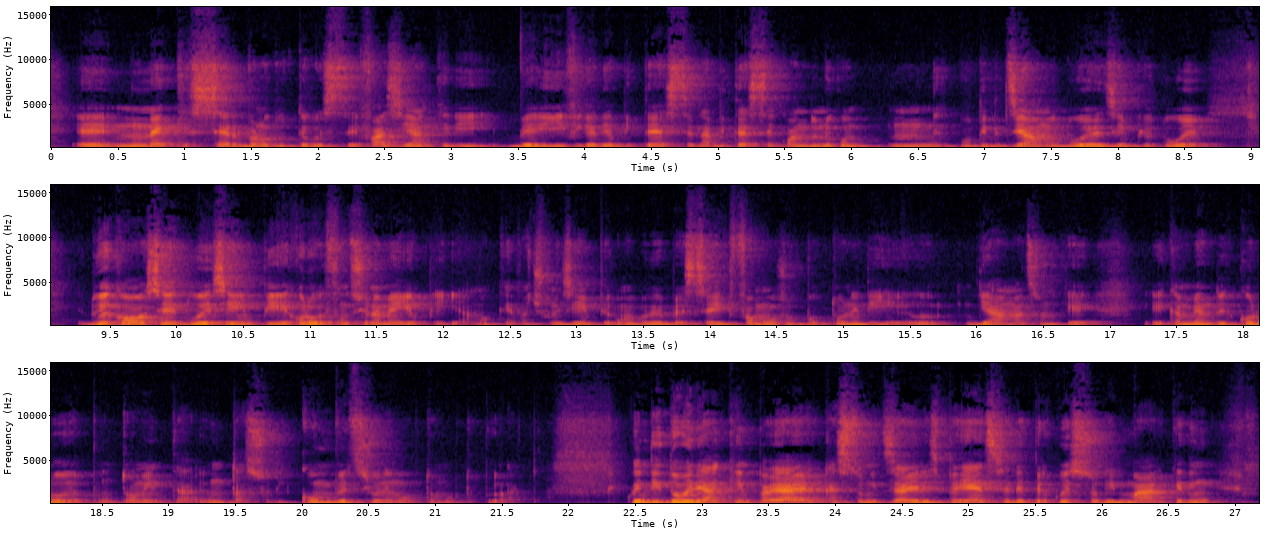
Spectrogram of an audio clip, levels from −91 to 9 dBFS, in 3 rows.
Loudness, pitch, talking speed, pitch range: -31 LUFS, 90 Hz, 165 wpm, 85-95 Hz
